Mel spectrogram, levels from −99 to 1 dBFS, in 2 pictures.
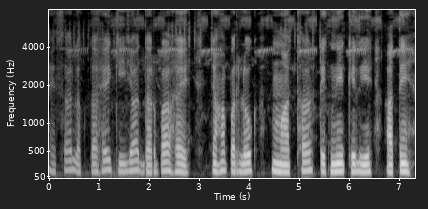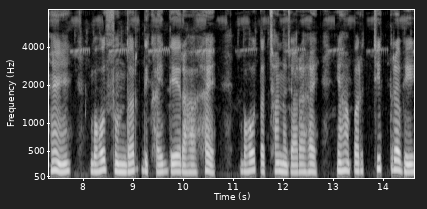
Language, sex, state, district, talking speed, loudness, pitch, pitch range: Hindi, male, Chhattisgarh, Balrampur, 130 wpm, -22 LUFS, 145 Hz, 135-155 Hz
